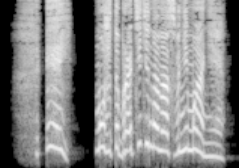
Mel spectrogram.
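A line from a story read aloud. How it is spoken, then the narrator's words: Sudden shout. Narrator (Russian): вдруг выкрикнула Василиса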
